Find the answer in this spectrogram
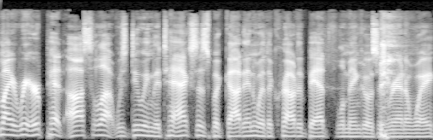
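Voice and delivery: plain

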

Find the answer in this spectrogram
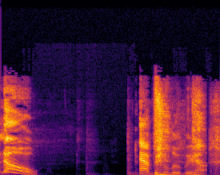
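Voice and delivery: flat, snapped-out mock lawyer voice. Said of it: "I would assume that Trump's lawyers would say".

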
